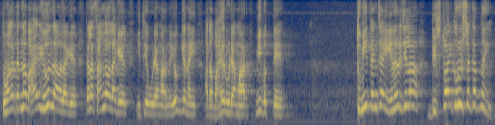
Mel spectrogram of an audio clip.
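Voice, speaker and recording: A man giving an animated public lecture to parents and teachers in an auditorium, firing rhetorical questions at the audience. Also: very high voice. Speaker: motivational speaker addressing parents and teachers.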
